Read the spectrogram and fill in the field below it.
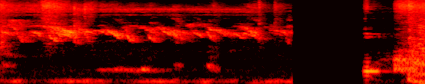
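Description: Chickens cluck and chirp at close range in soft, low-level bursts, broken by a short silent gap before the clucking starts again.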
